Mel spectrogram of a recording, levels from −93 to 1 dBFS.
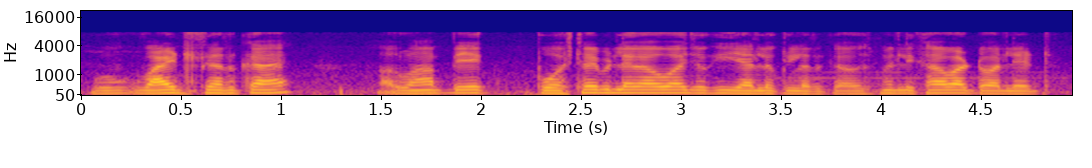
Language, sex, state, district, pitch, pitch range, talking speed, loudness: Hindi, male, Jharkhand, Ranchi, 130 Hz, 120-140 Hz, 255 wpm, -18 LUFS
